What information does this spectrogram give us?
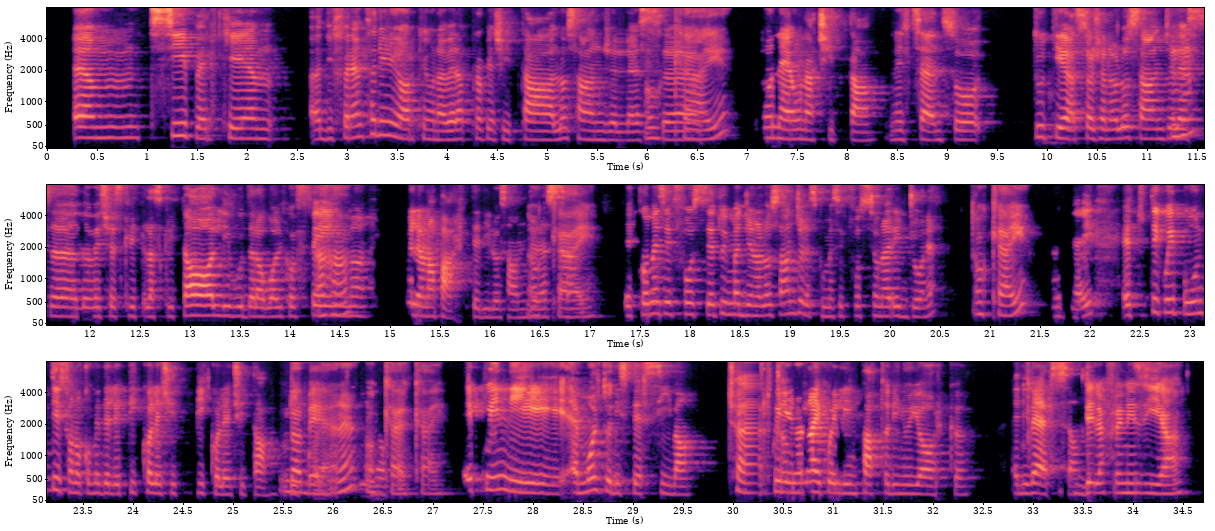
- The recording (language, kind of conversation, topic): Italian, unstructured, C’è un momento speciale che ti fa sempre sorridere?
- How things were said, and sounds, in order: background speech; "okay" said as "kay"; "cioè" said as "ceh"; tongue click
